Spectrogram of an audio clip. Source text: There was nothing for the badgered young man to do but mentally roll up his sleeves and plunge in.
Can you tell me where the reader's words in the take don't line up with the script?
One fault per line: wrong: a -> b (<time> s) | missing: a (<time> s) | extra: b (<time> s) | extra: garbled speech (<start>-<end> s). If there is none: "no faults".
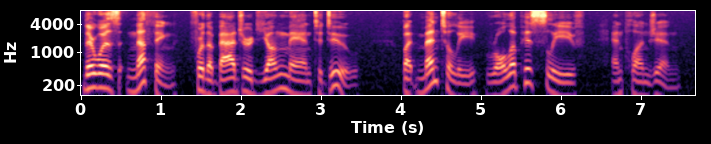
wrong: sleeves -> sleeve (5.7 s)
